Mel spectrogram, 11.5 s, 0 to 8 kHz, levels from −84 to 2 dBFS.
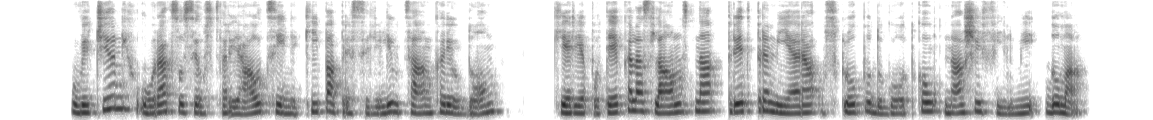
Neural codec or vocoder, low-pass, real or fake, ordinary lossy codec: codec, 16 kHz, 4 kbps, FunCodec, trained on Chinese and English, 50 frames a second; none; fake; none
